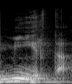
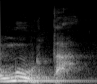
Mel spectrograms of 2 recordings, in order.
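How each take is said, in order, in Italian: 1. La prima vocale si pronuncia come I. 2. La prima vocale si pronuncia come U.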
